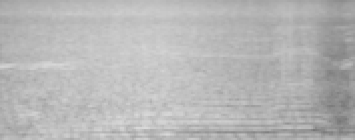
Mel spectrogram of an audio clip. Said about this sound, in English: He lifted the drone above his head. Okay. Jennifer set the hexacopter blades right. Whirring. Mike let go, and it took off.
